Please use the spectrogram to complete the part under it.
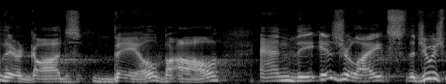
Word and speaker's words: Baal: So God, through Zephaniah, first addresses the problem of idolatry in the land, and he points out the worship of Baal there in verse 4, more properly pronounced Baal.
